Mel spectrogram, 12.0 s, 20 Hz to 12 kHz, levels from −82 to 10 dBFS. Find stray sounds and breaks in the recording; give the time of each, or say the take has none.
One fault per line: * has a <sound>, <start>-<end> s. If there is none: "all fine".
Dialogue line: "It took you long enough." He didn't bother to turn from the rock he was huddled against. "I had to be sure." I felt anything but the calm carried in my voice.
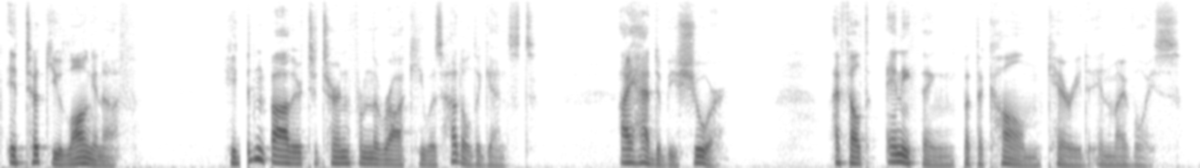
* has a dropout, 2.4-2.5 s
